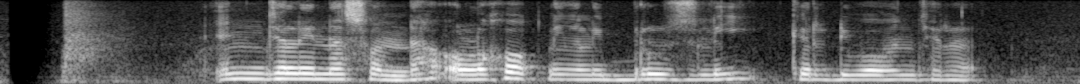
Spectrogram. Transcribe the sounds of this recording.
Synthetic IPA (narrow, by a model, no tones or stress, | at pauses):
ʔɛɲd͡ʒɛlɛnasɔndaɦɔ̰lɔhɔk̚niŋalibɾuzlikɨrdiwawaɲt͡ʃaɾa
